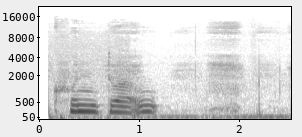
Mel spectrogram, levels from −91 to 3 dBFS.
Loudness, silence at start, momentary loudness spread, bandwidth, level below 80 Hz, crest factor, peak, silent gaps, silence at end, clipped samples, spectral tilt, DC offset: -36 LUFS; 0.1 s; 21 LU; 15 kHz; -54 dBFS; 16 dB; -22 dBFS; none; 0 s; under 0.1%; -7 dB/octave; under 0.1%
